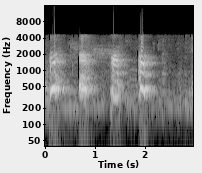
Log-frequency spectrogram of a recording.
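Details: Pit bull scolding a mastiff pup to make it behave: four loud, sharp barks roughly every half second, then a pause and a short yip-like rise, with quiet background noise.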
